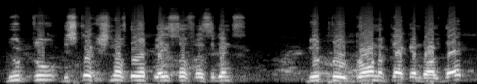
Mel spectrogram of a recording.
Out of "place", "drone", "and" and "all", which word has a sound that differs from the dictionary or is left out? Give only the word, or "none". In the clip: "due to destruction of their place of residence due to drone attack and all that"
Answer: none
